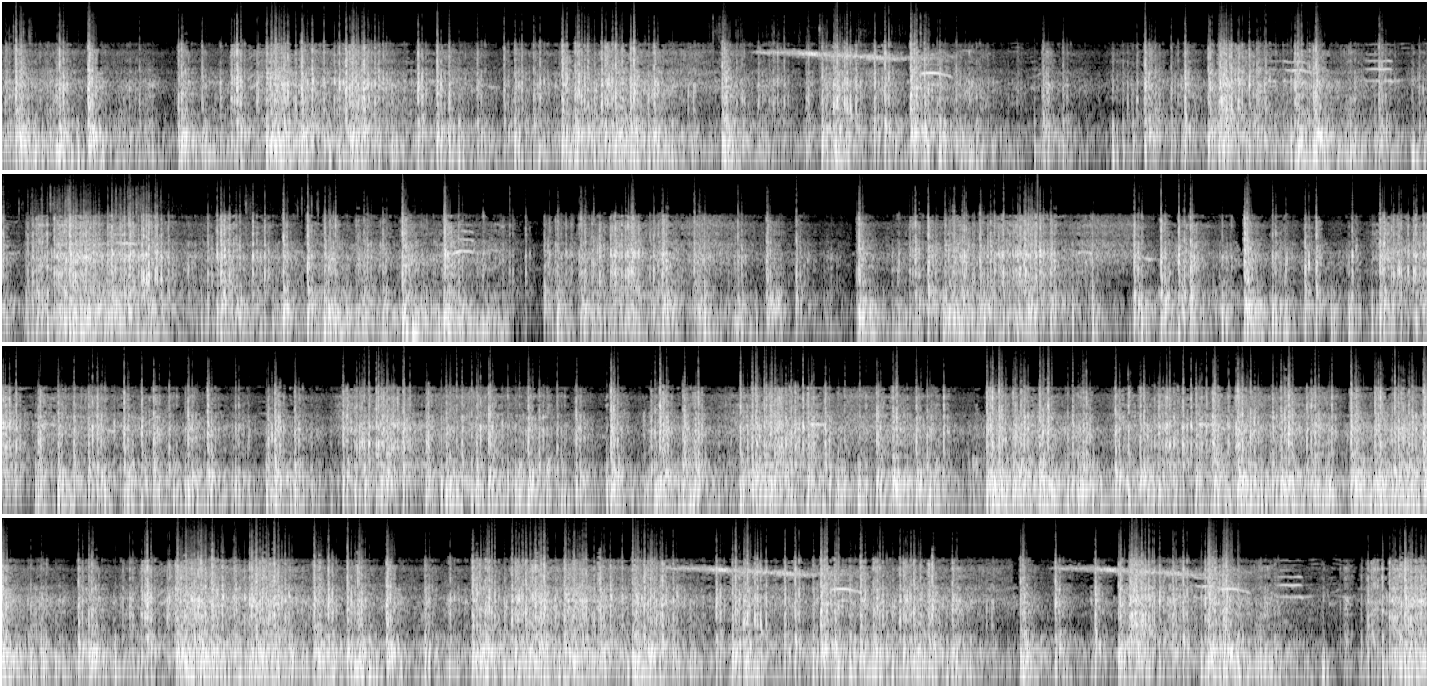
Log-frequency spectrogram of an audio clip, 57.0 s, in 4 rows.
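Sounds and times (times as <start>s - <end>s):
falling firework whistles: 6.9s - 9.8s, 49.0s - 52.0s, 53.0s - 55.3s
firework shell bursts: 7.0s - 9.5s, 12.8s - 17.8s.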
